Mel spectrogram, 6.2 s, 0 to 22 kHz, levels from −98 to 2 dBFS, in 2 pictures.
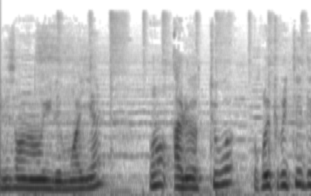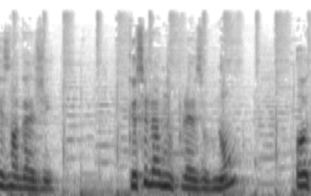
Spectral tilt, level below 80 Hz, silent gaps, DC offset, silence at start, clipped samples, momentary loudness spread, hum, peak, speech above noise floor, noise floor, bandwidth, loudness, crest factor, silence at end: -8 dB/octave; -44 dBFS; none; under 0.1%; 0 s; under 0.1%; 12 LU; none; -6 dBFS; 20 dB; -40 dBFS; 17 kHz; -22 LUFS; 16 dB; 0 s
